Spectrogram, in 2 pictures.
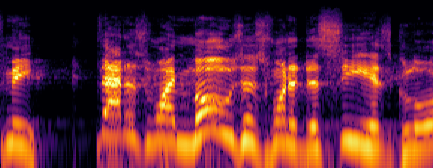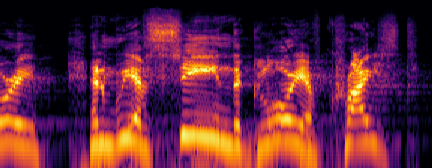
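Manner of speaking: high, fervent pulpit delivery; impassioned preaching. Real, not acted. Preacher proclaiming Christ's presence to the congregation, impassioned. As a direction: lift the voice and proclaim it.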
